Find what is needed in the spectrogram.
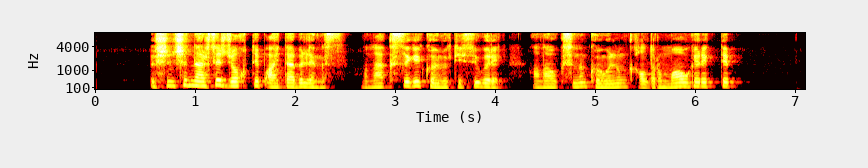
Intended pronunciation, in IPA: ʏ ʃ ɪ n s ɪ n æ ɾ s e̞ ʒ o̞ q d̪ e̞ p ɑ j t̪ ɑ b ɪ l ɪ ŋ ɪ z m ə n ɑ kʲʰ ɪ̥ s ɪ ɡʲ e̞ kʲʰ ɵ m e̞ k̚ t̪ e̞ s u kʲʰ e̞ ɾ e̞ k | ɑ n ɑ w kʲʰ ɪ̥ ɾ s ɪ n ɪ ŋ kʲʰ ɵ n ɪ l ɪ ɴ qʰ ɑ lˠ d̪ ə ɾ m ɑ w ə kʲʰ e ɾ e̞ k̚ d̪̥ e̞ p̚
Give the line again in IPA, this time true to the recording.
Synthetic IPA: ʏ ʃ ɪ n ʃ ɪ n æ ɾ s e̞ ʒ o̞ q d̪ e̞ p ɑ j t̪ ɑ b ɪ l ɪ ŋ ɪ z m ə n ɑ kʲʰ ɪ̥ s ɪ ɡʲ e̞ kʲʰ ɵ m e̞ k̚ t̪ e̞ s u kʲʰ e̞ ɾ e̞ k | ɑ n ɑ w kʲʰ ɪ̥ s ɪ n ɪ ŋ kʲʰ ɵ ŋ ɪ l ɪ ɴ qʰ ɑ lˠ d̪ ə ɾ m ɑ w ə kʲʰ e ɾ e̞ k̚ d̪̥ e̞ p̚

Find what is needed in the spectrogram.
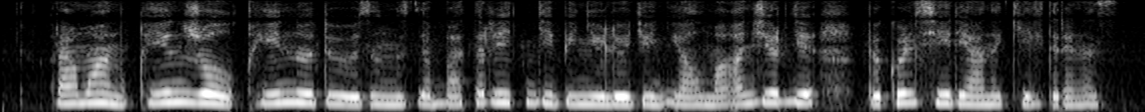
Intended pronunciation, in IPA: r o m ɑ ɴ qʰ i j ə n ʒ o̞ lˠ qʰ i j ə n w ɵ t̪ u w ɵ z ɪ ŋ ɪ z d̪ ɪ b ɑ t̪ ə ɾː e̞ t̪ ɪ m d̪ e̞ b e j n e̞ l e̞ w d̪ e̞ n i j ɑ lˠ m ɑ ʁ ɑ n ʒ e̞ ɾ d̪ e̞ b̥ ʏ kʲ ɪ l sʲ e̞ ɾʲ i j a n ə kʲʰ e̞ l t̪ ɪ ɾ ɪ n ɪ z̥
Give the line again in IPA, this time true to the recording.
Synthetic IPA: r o m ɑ ɴ qʰ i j ə n ʒ o̞ lˠ qʰ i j ə n w ɵ t̪ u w ɵ z ɪ ŋ ɪ z d̪ ɪ b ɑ t̪ ə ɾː e̞ t̪ ɪ n d̪ e̞ b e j n e̞ l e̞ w d̪ e̞ n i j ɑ lˠ m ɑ ʁ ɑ n ʒ e̞ ɾ d̪ e̞ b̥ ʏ kʲ ɪ l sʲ e̞ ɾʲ i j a n ə kʲʰ e̞ l t̪ ɪ ɾ ɪ ŋ ɪ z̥

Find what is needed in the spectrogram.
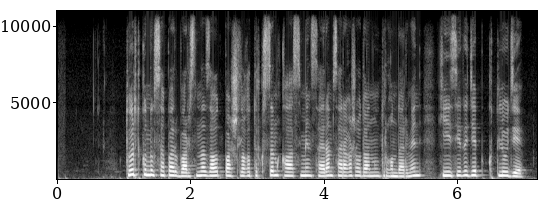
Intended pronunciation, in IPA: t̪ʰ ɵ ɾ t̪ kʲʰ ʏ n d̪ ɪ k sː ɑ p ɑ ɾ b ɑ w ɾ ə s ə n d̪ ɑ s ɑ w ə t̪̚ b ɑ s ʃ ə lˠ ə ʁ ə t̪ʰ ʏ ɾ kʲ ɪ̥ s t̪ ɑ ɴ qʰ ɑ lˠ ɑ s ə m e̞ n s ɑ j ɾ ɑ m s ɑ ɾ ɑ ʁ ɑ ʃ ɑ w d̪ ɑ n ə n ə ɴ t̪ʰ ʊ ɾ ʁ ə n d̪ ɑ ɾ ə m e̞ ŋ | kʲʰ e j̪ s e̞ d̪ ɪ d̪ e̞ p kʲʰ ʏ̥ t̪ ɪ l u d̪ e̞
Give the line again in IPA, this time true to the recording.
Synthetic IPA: t̪ʰ ɵ ɾ t̪ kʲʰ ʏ n d̪ ɪ k s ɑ p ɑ ɾ b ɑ ɾ ə s ə n d̪ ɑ z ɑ w ə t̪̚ b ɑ s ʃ ə lˠ ə ʁ ə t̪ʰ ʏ ɾ kʲ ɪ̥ s t̪ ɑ ɴ qʰ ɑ lˠ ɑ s ə m e̞ n s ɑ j ɾ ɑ m s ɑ ɾ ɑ ʁ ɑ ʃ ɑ w d̪ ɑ n ə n ə ɴ t̪ʰ ʊ ɾ ʁ ə n d̪ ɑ ɾ ə m e̞ ŋ | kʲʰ e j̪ s e̞ d̪ ɪ d̪ e̞ p kʲʰ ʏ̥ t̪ ɪ l u d̪ e̞

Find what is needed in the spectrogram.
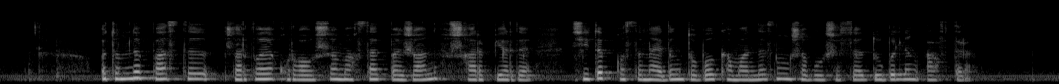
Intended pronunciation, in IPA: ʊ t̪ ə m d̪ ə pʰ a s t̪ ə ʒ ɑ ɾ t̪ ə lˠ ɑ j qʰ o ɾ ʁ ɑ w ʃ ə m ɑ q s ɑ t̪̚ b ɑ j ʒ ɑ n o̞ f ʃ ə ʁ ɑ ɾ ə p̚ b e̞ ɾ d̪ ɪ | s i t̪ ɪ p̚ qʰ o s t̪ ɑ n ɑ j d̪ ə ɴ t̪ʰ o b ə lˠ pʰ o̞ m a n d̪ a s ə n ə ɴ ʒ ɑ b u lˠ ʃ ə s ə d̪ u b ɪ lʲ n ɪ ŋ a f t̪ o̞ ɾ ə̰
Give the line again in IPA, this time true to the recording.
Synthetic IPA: ʊ t̪ ə m d̪ ə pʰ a s t̪ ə ʒ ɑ ɾ t̪ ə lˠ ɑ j qʰ o ɾ ʁ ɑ w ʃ ə m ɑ q s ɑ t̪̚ b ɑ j ʒ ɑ n o̞ f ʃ ə ʁ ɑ ɾ ə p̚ b e̞ ɾ d̪ ɪ | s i t̪ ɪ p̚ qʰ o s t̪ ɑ n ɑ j d̪ ə ɴ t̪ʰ o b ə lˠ kʰ o̞ m a n d̪ a s ə n ə ɴ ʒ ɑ b u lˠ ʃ ə s ə d̪ u b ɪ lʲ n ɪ ŋ a f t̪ o̞ ɾ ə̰

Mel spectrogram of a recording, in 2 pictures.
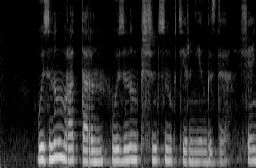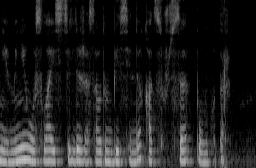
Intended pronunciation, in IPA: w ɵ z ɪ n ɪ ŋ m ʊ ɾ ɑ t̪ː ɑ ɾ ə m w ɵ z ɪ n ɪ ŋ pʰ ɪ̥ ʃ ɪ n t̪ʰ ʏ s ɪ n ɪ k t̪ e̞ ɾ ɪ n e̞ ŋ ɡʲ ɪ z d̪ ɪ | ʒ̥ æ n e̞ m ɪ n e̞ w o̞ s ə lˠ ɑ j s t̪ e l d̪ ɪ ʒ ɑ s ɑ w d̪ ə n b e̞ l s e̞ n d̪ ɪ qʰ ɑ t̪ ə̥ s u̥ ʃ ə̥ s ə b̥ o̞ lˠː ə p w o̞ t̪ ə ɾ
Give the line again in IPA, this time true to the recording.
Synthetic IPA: w ɵ z ɪ n ɪ ŋ m ʊ ɾ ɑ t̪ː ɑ ɾ ə n w ɵ z ɪ n ɪ ŋ pʰ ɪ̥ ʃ ɪ n t̪ʰ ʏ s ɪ n ɪ k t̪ e̞ ɾ ɪ n e̞ ŋ ɡʲ ɪ z d̪ ɪ | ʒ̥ æ n e̞ m ɪ n e̞ w o̞ s ə lˠ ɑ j s t̪ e l d̪ ɪ ʒ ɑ s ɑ w d̪ ə ɴ b e̞ l s e̞ n d̪ ɪ qʰ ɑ t̪ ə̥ s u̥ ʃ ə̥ s ə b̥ o̞ lˠ ə p w o̞ t̪ ə ɾ

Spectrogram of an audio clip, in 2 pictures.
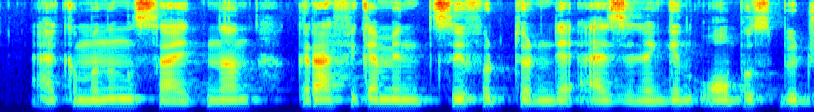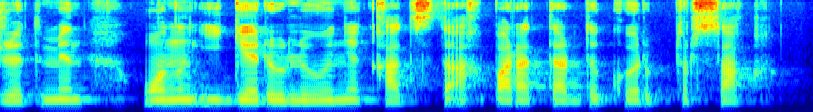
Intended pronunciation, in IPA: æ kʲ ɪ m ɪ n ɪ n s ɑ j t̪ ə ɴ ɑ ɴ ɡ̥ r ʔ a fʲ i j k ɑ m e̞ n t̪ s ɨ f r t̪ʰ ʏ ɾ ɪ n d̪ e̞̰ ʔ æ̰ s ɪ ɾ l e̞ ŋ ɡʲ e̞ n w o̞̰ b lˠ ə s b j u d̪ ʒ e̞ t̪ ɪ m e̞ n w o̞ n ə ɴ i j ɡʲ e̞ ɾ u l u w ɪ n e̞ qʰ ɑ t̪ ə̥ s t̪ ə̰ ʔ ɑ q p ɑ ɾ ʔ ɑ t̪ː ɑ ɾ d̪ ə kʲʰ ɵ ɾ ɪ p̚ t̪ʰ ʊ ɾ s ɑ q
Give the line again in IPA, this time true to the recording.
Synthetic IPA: æ kʲ ɪ m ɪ n ɪ ŋ s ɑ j t̪ ə n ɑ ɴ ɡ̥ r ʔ a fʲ i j k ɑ m e̞ n t̪ s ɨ f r t̪ʰ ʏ ɾ ɪ n d̪ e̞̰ ʔ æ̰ z ɪ ɾ l e̞ ŋ ɡʲ e̞ n w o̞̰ b lˠ ə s b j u d̪ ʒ e̞ t̪ ɪ m e̞ n w o̞ n ə ɴ i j ɡʲ e̞ ɾ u l u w ɪ n e̞ qʰ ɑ t̪ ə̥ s t̪ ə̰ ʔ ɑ q p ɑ ɾ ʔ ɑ t̪ː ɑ ɾ d̪ ə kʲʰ ɵ ɾ ɪ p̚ t̪ʰ ʊ ɾ s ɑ q

